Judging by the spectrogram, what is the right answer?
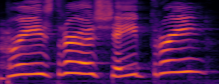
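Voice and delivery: high put-on Indian pronunciation. Imitating their grandmother, who always mixed up those words, in her Indian pronunciation. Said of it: "an actual Indian pronunciation".

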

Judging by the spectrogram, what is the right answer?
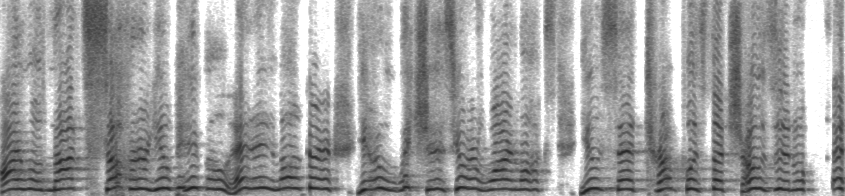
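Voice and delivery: very high, slow, dragged-out screaming. Retelling a clip of a radio host going off at QAnon people, imitating Alex Jones screaming. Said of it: "screaming at him and pointing his finger".

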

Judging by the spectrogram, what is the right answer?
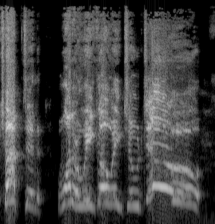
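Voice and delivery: hammy, very high, slow, swooping cartoon voice. Imitating the hammy voice acting in a parody show: hammy Scott Menville voice. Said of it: "hammy voice acting".

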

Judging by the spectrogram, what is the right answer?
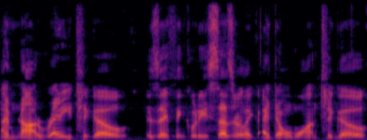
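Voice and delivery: ordinary talk, nothing marked

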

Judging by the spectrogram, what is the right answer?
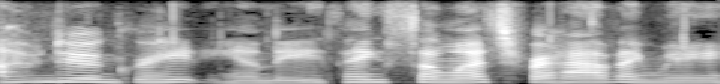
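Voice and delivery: very sincere, earnest voice. Answering how you are and thanking them for having you: very sincere voice. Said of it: "in that very sincere voice you're using".

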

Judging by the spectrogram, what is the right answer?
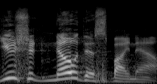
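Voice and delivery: angry fatherly scolding. Imagining how God might scold Moses, mock-angry dad voice of God. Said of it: "this angry dad voice of God going".

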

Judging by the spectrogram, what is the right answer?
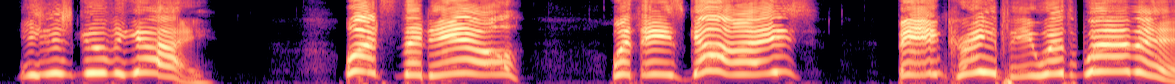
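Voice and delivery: punchy stand-up comedy delivery. Answering a remark that they sound like Jerry Seinfeld: Jerry Seinfeld impression. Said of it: "You sound like Jerry Seinfeld".

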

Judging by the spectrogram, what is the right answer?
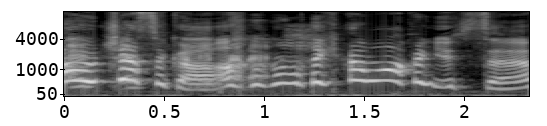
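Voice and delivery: put-on full-on British accent, high and slow. Imitating the mayor who keeps slipping: full-on British accent. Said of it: "it's a British accent, like, a full-on".

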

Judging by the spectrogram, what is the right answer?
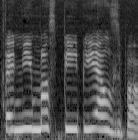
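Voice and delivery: abrupt, sudden, high blurted-out words. Narrator reads Duffy answering the laughing old bucker, blurted out. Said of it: "Duffy stood for a moment and then blurted out".

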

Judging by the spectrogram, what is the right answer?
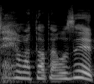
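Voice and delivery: put-on frantic freak-out. Retelling pacing after being tricked, acting out her past self freaking out. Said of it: "And I'm like freaking out".

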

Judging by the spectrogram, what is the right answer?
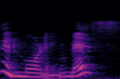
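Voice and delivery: put-on soft, polite, courteous older-gentleman manner. Retelling a dog's greeting to a poodle: polite older gentleman voice. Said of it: "ever the polite older gentleman".

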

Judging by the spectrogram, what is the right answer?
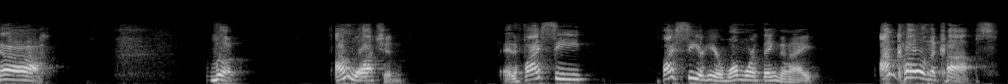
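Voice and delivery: high, sharp angry voice.

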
